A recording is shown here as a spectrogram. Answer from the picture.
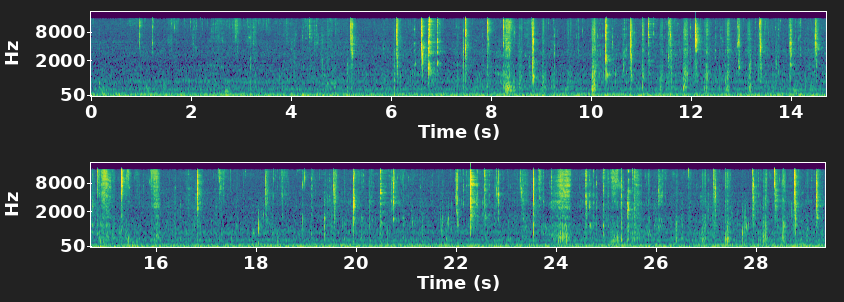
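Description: A person chewing and crunching a meal of rice and pickled vegetables close to a clip-on microphone, with cutlery clicking against a plate in irregular taps. A low steady hum runs underneath.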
